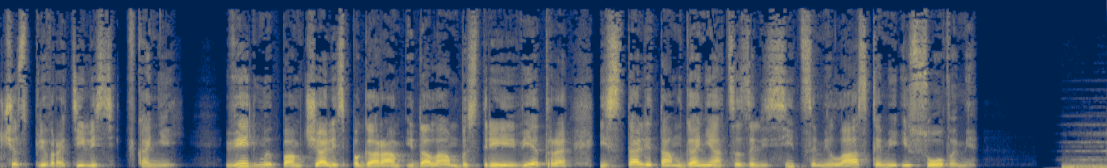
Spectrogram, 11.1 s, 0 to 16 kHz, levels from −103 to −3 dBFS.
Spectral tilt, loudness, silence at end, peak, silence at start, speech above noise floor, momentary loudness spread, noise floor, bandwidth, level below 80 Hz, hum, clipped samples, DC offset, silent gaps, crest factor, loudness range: -3.5 dB/octave; -21 LUFS; 0 s; -4 dBFS; 0 s; 62 dB; 12 LU; -82 dBFS; 16 kHz; -72 dBFS; none; under 0.1%; under 0.1%; 10.37-10.43 s; 18 dB; 4 LU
